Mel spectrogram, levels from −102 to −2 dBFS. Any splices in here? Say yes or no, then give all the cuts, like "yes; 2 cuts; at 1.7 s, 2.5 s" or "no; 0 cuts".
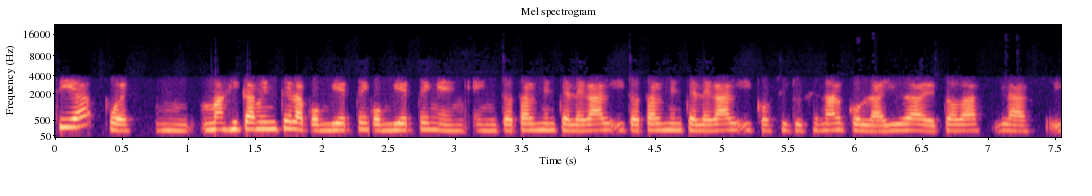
yes; 2 cuts; at 2.3 s, 4.3 s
